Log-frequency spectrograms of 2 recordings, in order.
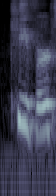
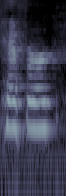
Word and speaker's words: kefir: And so what I am using is some homemade kefir. Some people say kefir. When I learned about it, it was pronounced kefir, so that is the way that I pronounce it.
